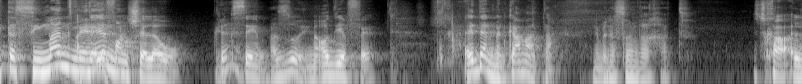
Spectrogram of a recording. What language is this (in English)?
Hebrew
